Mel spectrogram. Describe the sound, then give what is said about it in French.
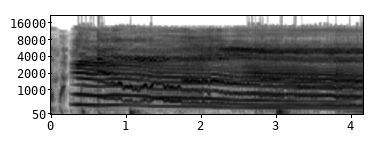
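A performer in an improv show imitates loud, sustained wailing, one long high-pitched cry with a wavering tone that slowly sags in pitch over about four seconds, with no words spoken. “Pourquoi tu pleures? On va pleurer.”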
